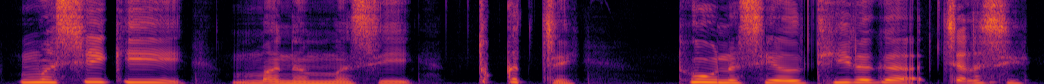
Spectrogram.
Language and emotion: Manipuri, disgusted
